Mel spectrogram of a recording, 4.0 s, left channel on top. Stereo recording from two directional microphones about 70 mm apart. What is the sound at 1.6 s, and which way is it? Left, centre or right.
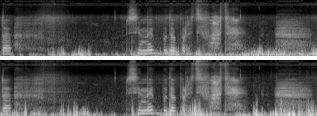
Speech, left.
